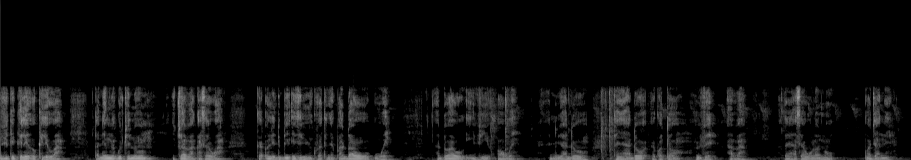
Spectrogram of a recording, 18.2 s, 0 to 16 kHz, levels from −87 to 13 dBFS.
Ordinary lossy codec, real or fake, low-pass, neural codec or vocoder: AAC, 96 kbps; fake; 7.2 kHz; codec, 16 kHz, 8 kbps, FreqCodec, larger model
